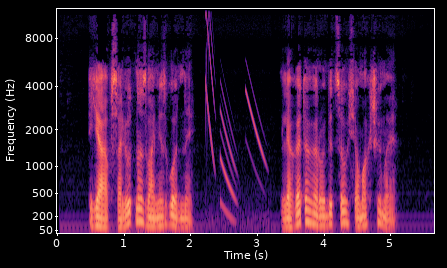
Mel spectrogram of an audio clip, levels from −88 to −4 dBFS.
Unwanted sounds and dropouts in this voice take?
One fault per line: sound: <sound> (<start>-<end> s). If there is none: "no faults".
sound: chirp (2.2-3.2 s)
